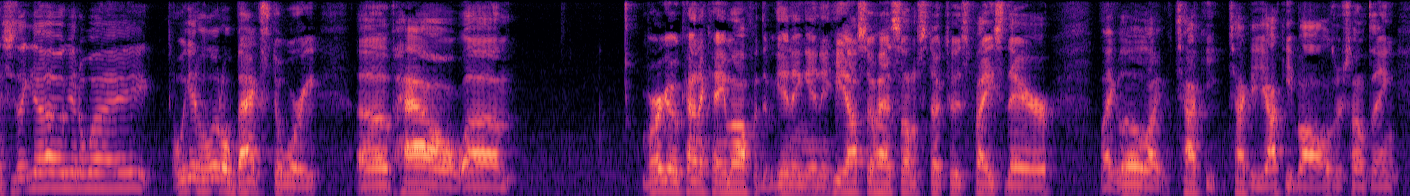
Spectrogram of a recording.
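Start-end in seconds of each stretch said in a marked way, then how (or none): 0.3-1.5 high voice on the verge of crying. Retelling a scene where Tashigi is about to cry: imitating Tashigi about to cry. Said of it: "about to start crying".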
